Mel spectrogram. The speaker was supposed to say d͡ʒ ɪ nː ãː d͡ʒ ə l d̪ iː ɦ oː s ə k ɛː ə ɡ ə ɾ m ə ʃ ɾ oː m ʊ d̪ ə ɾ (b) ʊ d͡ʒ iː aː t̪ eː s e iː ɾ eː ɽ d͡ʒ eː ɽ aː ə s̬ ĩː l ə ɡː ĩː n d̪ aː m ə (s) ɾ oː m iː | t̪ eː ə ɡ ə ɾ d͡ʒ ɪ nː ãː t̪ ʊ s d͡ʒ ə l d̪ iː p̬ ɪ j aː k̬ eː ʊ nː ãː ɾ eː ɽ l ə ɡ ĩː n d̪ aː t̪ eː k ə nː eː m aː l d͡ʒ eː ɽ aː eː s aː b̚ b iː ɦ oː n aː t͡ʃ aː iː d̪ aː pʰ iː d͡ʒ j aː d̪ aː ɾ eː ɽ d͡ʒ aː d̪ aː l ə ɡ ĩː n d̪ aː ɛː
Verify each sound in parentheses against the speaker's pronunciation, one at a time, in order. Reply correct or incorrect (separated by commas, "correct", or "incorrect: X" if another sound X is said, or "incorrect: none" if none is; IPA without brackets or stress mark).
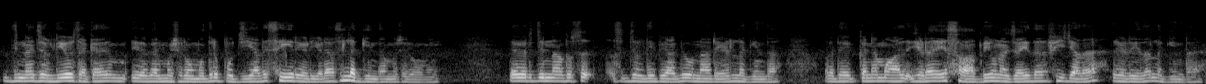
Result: incorrect: p, incorrect: ʃ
